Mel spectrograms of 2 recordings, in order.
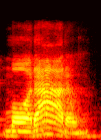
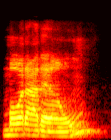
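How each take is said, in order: First: Moraram with the middle syllable ra stressed, ending weak and falling; mo-RA-ram, middle syllable stressed in moraram. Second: Mo-ra-RÃO, final syllable stressed in Morarão. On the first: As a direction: hit RA in moraram, let the last syllable drop. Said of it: "the stressed syllable is ra". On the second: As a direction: land the weight on the end of Morarão, nasal RÃO. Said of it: "the stressed syllable is rão". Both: Shown as a demonstration.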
